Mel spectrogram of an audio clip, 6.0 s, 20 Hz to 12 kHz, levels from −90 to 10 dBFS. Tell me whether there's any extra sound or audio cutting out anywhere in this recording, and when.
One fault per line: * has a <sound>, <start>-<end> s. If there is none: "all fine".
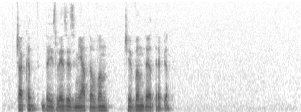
all fine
